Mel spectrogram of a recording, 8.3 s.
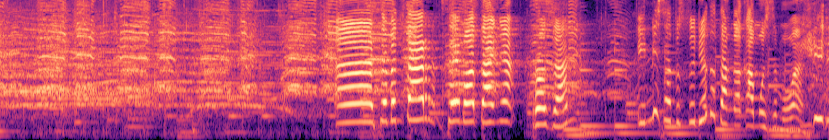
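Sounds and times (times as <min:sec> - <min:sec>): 
studio audience cheering for a contestant on a TV show: 0:00.0 - 0:04.8
speech: 0:04.7 - 0:08.2.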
